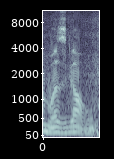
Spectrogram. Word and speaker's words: Mazgaon: वो जगह का नाम है मजगांव, MAZGAON, सेम स्पेलिंग जो अपने बॉम्बे में मजगांव है ना, सेम स्पेलिंग मजगांव।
